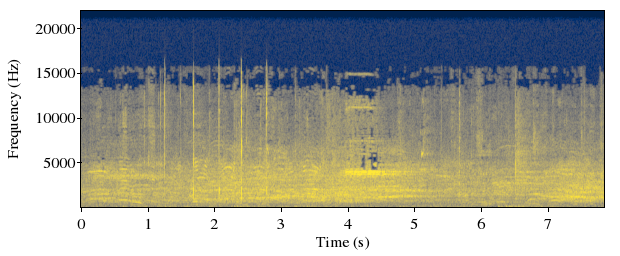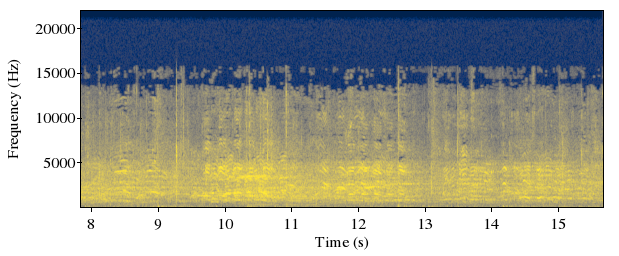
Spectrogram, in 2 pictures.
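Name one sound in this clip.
A crowd of spectators chatters steadily in a large echoing hall.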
